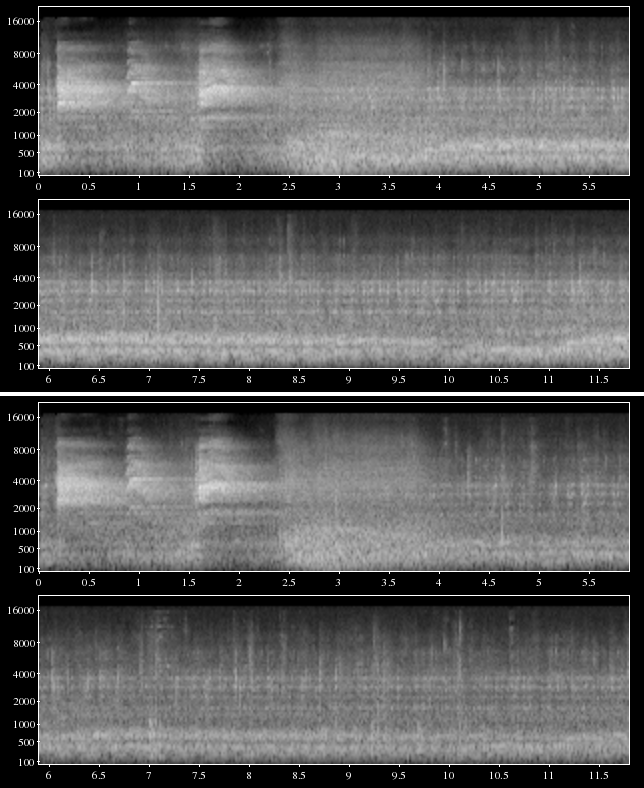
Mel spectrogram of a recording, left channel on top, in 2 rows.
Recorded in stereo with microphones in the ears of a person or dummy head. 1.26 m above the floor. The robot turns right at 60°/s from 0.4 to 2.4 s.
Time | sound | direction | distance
0.2 | a bird | 160° right | 0.6 m
2.4 | a splash | 20° right (ahead or behind) | 1.5 m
